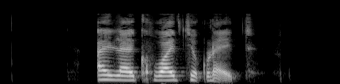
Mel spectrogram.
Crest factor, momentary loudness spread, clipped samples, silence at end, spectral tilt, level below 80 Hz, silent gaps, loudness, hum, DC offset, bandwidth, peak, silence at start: 20 dB; 13 LU; under 0.1%; 0.9 s; -4 dB/octave; -70 dBFS; none; -17 LUFS; none; under 0.1%; 11.5 kHz; 0 dBFS; 0.95 s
